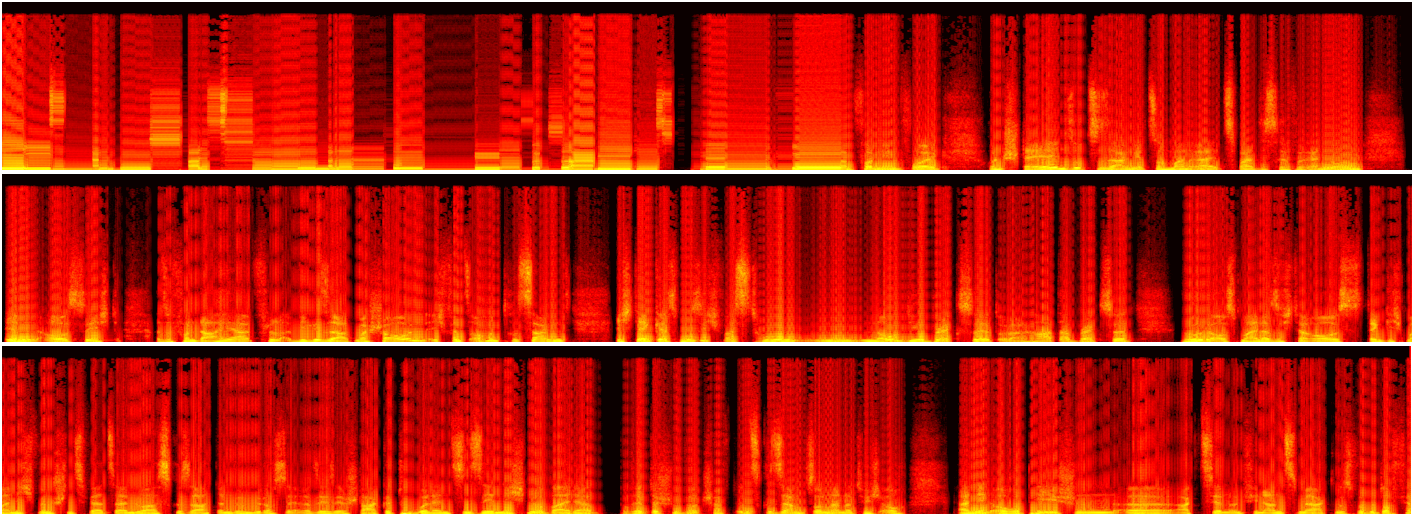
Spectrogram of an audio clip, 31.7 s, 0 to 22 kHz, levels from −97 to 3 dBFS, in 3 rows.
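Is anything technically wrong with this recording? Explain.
Yes. Buffer tearing runs through the whole clip: the writer and reader of a ring buffer cross each period, splicing in a small slice of audio from roughly 15 ms earlier. That gives a 200 Hz rattle that vanishes in silence.

From 0.01 to 6.34 s there is robotic sound from repeated short buffers, likely from data arriving too rarely so that each 10 ms chunk is replayed. This imposes a rigid 100 Hz metallic pitch, lower than the tearing rattle.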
